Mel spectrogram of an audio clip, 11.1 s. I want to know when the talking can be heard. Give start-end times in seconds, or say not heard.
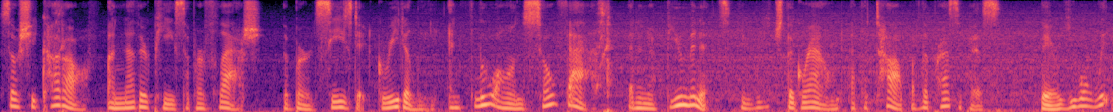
0.0-11.1.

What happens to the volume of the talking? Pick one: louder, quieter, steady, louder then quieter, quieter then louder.
steady.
